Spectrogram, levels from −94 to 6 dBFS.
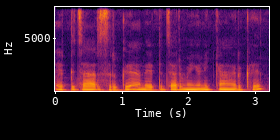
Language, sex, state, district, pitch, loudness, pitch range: Tamil, male, Tamil Nadu, Nilgiris, 140 Hz, -14 LUFS, 140-150 Hz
